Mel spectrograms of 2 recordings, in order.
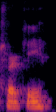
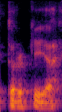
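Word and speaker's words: Türkiye: had a very um notice I say turkey and not turkey a few years ago they they proclaimed in the government that they hope that an English internationally people use uh that pronunciation so we we do as they wish so I say turkey now instead of turkey uh anyway um so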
